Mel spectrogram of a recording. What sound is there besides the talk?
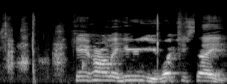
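dog panting and whimpering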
